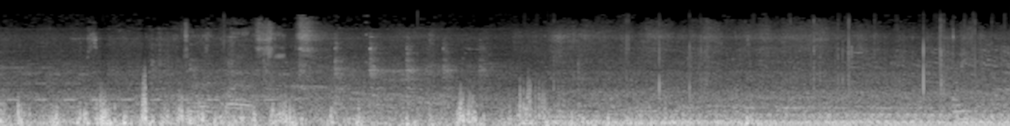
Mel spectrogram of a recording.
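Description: Outdoor city ambience: a steady low rumble of distant traffic with wind, and indistinct voices of people close by during the first half.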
